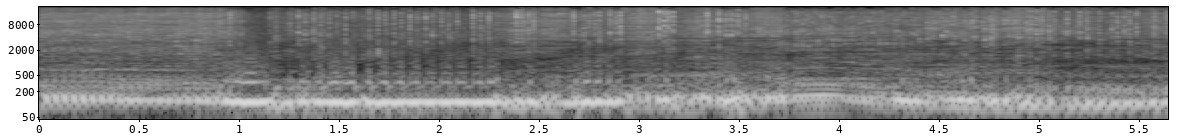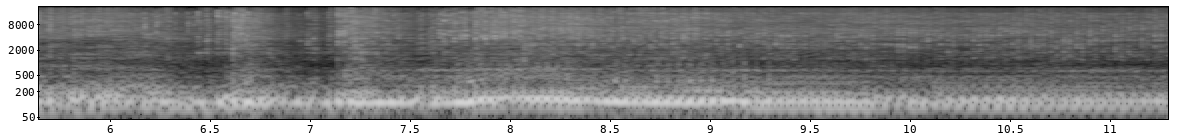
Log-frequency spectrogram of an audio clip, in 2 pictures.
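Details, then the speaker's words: Honda Steed 400 chopper, custom build running its stock exhaust, first start after a five-day build: deep, loud, even twin exhaust rumble with steady low throb and light revs, no knocks or rattles; sounds solid, normal running. "Aman, suara mantap Jon ya? Suaranya sih mantep."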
